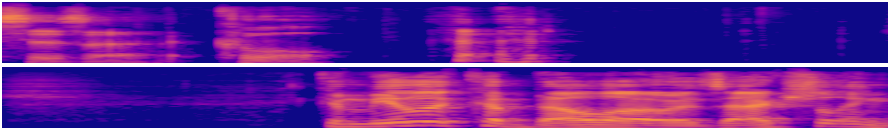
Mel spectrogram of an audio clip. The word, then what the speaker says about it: SZA: Okay, it actually is Siza.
